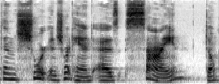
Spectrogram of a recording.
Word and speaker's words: sine: one is tangent now be careful that you don't pronounce this as sin as it is sine cosine and tangent so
